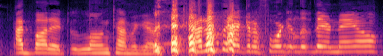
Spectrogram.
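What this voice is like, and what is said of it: Southern American twang. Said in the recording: “that Southern twang, you heard it right. is from the South.”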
